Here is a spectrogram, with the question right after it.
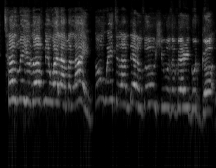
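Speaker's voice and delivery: lightly voiced chat reader. Voicing viewers' chat comments.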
